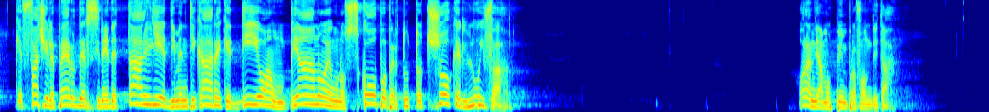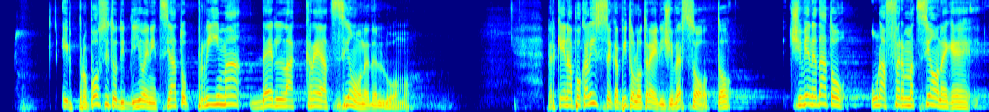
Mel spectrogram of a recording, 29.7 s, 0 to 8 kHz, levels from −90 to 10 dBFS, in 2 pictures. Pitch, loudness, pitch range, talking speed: 175 Hz, -22 LUFS, 150-210 Hz, 95 wpm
